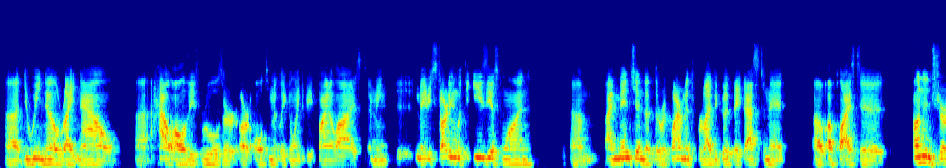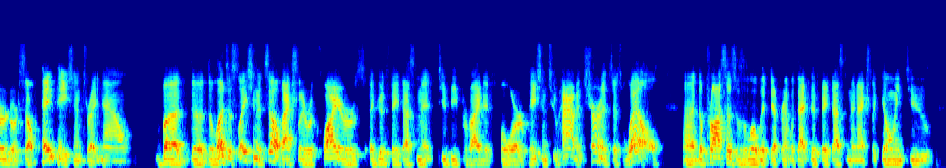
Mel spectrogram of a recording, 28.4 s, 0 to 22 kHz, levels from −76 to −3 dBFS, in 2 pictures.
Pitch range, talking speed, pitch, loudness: 110-125 Hz, 180 wpm, 115 Hz, -24 LUFS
